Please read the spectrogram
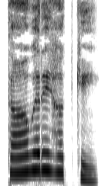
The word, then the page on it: ತಾವರೆಹಕ್ಕಿ: tāvare hakki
